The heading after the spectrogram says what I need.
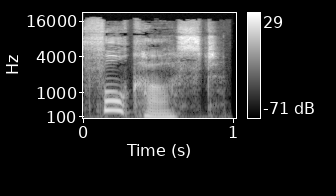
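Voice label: "forecast", English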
